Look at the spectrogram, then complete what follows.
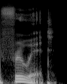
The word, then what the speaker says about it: fruit: Some people say fruit with 2 syllables, but the correct pronunciation is just 1 syllable.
